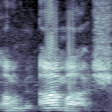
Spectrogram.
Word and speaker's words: Amash: Now, so Ahmed, how do you pronounce it? Amash.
